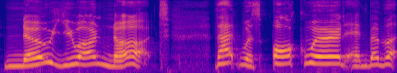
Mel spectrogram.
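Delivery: slow, loud mock verdict; hammed-up judge, drawn out and loud; mean judge. Judge putting down the new dancer, mock disdain.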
